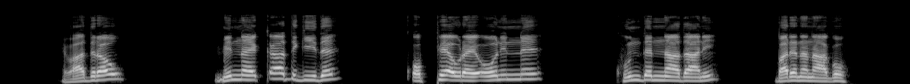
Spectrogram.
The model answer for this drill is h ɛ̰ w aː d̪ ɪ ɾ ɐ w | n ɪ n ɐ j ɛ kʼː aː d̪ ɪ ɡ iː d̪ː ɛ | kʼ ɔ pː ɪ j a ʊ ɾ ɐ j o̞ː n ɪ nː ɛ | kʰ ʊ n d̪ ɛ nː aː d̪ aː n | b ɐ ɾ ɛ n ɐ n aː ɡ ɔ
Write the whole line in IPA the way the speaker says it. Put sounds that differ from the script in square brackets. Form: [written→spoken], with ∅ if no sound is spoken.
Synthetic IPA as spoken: h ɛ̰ w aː d̪ ɪ ɾ ɐ w | [n→m] ɪ [n→nː] ɐ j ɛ kʼː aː d̪ ɪ ɡ iː [d̪ː→d̪] ɛ | kʼ ɔ pː ɪ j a ʊ ɾ ɐ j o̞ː n ɪ nː ɛ | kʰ ʊ n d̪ ɛ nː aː d̪ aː n | b ɐ ɾ ɛ n ɐ n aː ɡ ɔ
